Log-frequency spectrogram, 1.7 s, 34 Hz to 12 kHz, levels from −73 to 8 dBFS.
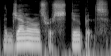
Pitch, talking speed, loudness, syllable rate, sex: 100 Hz, 145 wpm, -16 LUFS, 5.2 syllables/s, male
